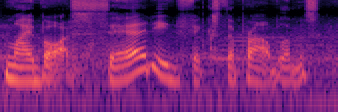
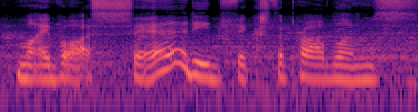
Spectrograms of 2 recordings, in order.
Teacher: something about the word said is funny. It goes up and down.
